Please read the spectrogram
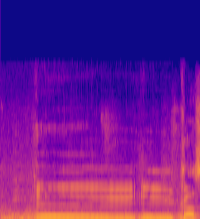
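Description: A man's voice holding a long, level hesitation sound ("ehh") for about a second, then a word near the end.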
